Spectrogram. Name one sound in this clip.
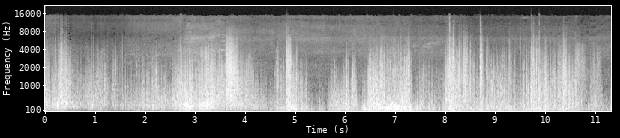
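Gusty wind blows against the microphone.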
